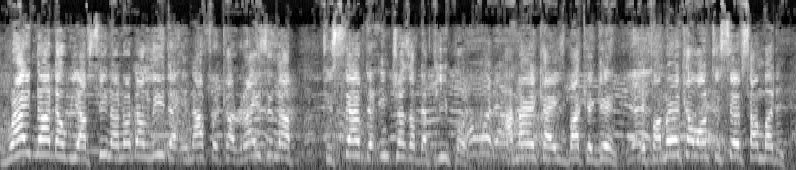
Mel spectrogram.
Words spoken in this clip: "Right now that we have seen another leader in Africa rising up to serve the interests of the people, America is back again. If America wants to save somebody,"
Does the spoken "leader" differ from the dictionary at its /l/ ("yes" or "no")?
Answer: no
